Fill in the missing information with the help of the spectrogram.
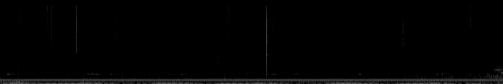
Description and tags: vinyl loop
Real vinyl noise recorded from and old vinyl from the 70s
Turntable -> sound mixer -> Zoom H4n
noise, vinyl, vinilo, cracking, crunchy, crujiente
